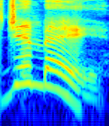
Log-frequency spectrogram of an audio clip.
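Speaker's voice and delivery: high, loud drawn-out name; excited call. Acted. Luffy seeing Jinbei arrive, excited shout. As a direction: cry out the name to an arriving ally.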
